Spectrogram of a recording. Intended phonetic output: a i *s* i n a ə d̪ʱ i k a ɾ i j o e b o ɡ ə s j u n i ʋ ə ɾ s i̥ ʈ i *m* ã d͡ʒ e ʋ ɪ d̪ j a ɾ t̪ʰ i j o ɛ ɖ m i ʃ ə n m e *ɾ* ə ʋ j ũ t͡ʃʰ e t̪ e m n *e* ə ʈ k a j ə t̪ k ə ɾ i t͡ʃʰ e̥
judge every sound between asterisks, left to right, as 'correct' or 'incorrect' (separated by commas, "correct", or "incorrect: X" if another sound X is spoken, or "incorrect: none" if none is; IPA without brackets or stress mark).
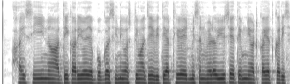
correct, correct, incorrect: ɭ, incorrect: i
